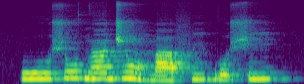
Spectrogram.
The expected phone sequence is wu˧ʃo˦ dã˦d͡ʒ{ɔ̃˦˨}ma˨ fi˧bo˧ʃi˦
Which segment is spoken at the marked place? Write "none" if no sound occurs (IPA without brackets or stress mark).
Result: ɔ̃˦˨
